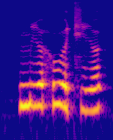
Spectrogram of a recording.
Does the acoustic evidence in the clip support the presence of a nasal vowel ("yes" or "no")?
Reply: no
